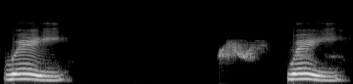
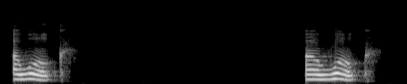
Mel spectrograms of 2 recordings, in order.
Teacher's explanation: The W is bilabial glides and the Y is the alveopalatal glides.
